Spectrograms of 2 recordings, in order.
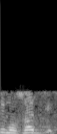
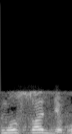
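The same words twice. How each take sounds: First: مصدق with a single light ص, musaddiq; light sad. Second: مصدق with a doubled, held ص, mussaddiq; doubled sad. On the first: Teacher explaining the collector reading, مصدق with single light ص. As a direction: say مصدق with the ص short and undoubled. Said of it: "بتخفيف الصاد". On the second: Teacher explaining the majority reading as owner, مصدق with doubled ص. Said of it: "فالأكثر على أنه بالتشديد". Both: Shown as a demonstration.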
